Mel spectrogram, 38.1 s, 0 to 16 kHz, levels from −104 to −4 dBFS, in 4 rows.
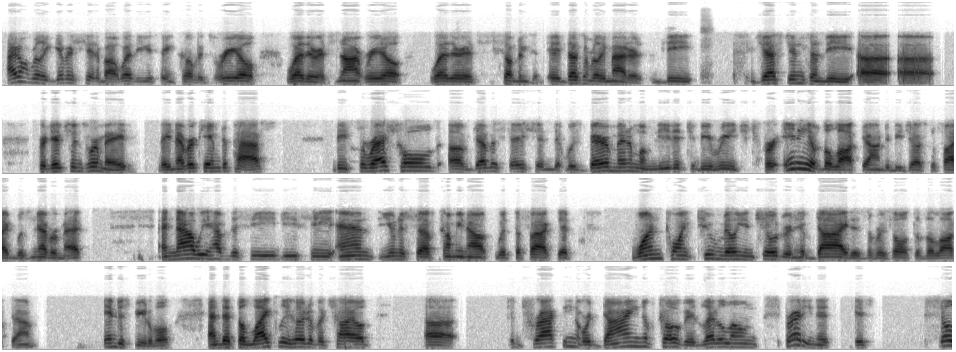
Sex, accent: male, American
